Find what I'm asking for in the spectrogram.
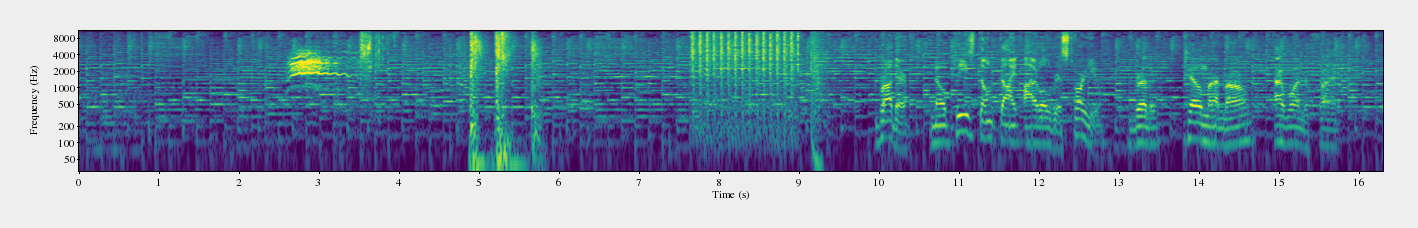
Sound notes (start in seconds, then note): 2.4 neigh; 7.6 gun Shooting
